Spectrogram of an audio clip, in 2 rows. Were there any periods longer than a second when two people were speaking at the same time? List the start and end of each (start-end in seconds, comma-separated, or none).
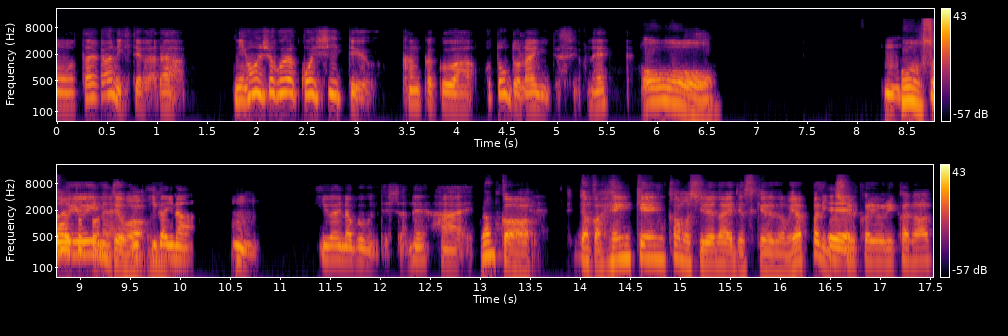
8.4-10.1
